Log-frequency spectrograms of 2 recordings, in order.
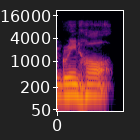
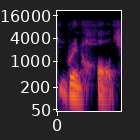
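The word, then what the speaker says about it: Greenhalgh: you your honor officer Greenhall I believe I'm mispronouncing your name it's green holch isn't it correct okay I apologize will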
